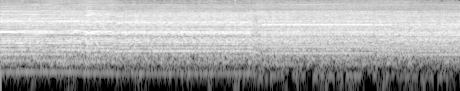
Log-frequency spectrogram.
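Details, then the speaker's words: Vintage Kenmore stand mixer, believed Westinghouse-made, first power-up before service: a thin, steady, high-pitched whine with a raspy screech over the motor hum, smoother at lower speeds, sticky, brushes smelled. Cause was bone-dry bushings, cured by oiling the wicks. "what's really whines up and once you gets going even you see when I went back these lower speeds it smoothes it out but this thing is kind of sticky"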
